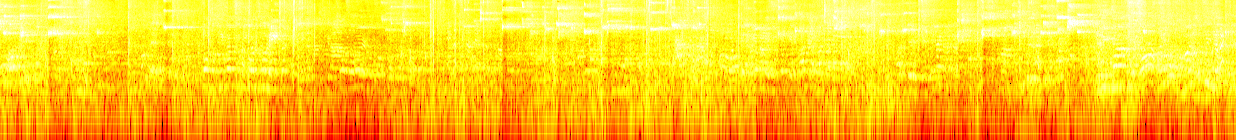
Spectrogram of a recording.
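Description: Basketballs bouncing on a wooden gym floor during a scrimmage, with players' voices calling out, all echoing in a large hall.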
